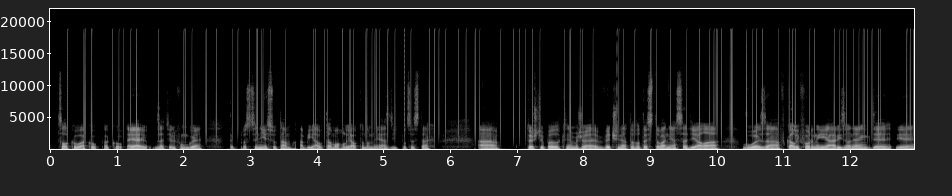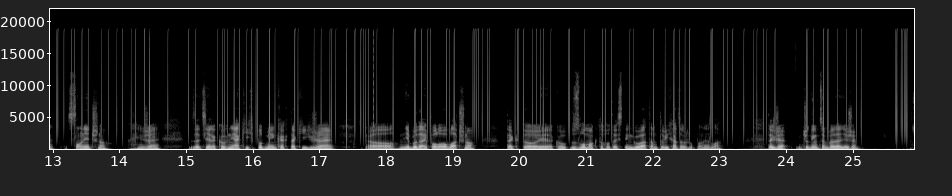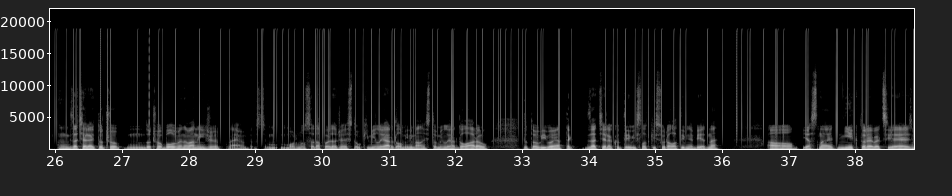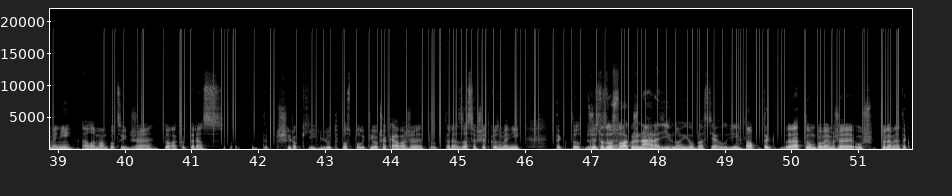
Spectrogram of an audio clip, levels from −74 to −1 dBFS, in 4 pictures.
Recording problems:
crackle, like an old record; noticeable; 15 dB below the speech

